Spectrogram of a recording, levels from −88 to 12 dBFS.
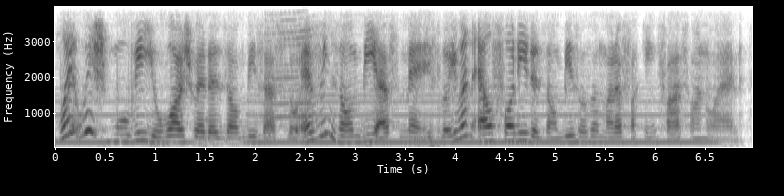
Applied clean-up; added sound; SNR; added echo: none; Wind instrument, woodwind instrument; 15 dB; reverberation time 0.4 s.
